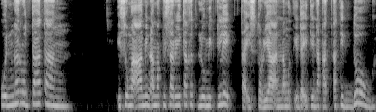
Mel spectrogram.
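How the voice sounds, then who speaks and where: Woman acting plaintive talkative woman, Ilocano accent, high husky voice, comedy radio play, drawn-out explaining. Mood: sympathetic, explaining. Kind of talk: Ilocano comedy audio drama dialogue.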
